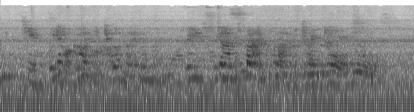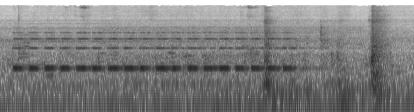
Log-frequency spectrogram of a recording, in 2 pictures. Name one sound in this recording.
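A train hums steadily at a platform.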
